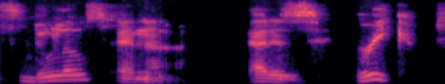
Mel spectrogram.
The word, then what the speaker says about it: Doulos: it right that's you Eddie oh so it's doulos uh do L doulos and uh at his Greek for a bond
